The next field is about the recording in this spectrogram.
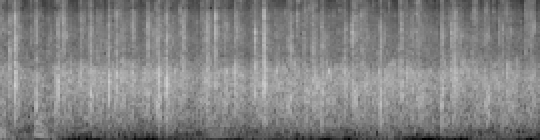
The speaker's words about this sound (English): And likewise, we get a round of applause for Team USA.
